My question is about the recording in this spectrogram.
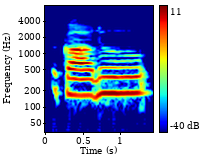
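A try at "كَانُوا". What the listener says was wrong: কাতে একটা আলিফ আছে, কানু।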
